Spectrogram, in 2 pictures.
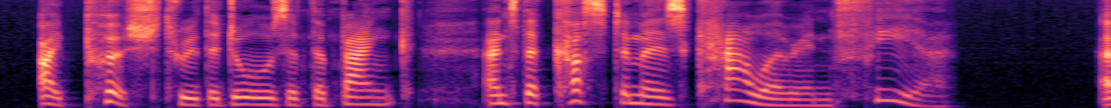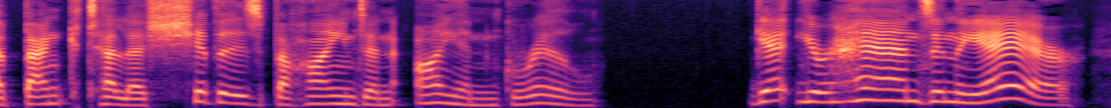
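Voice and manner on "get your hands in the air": yelled, put-on Texan drawl. Bursting into a bank, the narrator yells at the customers: yelling in a Texan drawl. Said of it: "I yell at the crowd, in my best Texan drawl".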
